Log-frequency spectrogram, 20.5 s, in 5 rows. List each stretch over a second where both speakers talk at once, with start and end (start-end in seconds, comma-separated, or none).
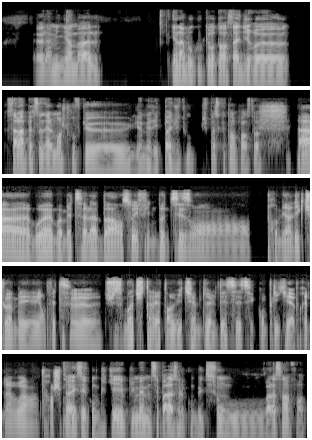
none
